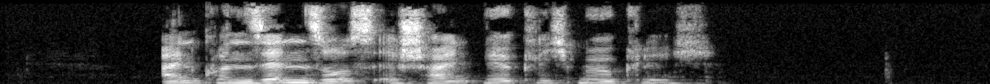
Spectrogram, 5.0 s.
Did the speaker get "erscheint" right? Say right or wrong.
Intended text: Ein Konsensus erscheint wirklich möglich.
right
